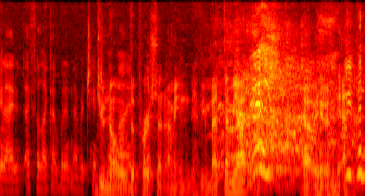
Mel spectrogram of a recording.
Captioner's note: laughter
